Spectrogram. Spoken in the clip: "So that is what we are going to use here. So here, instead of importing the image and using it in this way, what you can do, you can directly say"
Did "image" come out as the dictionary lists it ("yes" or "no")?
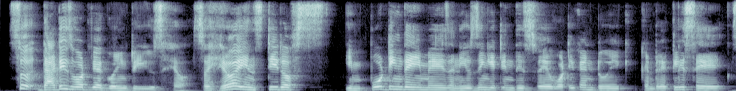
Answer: no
